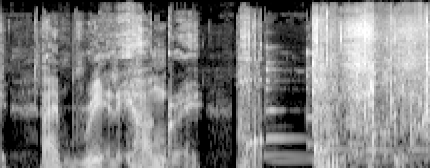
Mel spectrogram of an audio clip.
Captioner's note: all munching; snorts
